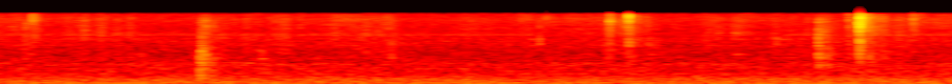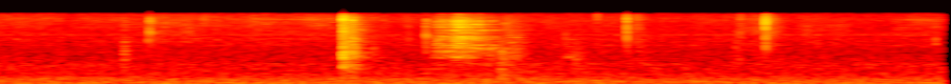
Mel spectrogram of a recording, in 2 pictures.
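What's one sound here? Stiff plastic parts click and knock as they are handled.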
